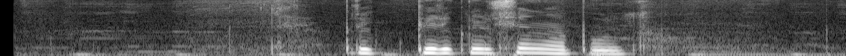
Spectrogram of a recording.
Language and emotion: Russian, neutral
